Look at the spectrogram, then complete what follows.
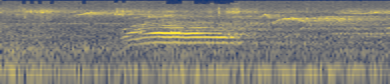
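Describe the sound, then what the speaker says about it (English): A house cat lets out a single faint meow partway through, soft and somewhat distant over a low, steady background hum. "Go away, kitty cat."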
